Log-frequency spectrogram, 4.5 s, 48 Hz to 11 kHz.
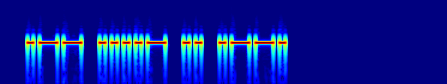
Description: Morse code, heard as a keyed tone, about 20 wpm, 700 Hz. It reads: W4IP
